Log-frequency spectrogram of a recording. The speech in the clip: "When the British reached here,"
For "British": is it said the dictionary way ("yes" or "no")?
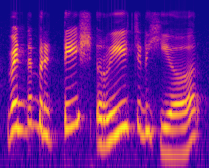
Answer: yes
